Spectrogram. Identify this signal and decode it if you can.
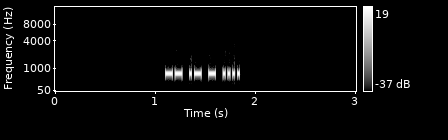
Morse code, heard as a keyed tone, about 51 wpm, 700 Hz. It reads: MATH
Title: Four Letter Words - 50wpm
